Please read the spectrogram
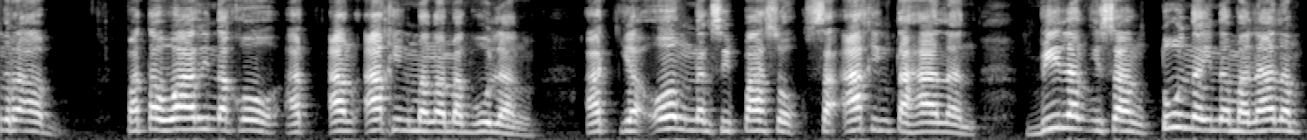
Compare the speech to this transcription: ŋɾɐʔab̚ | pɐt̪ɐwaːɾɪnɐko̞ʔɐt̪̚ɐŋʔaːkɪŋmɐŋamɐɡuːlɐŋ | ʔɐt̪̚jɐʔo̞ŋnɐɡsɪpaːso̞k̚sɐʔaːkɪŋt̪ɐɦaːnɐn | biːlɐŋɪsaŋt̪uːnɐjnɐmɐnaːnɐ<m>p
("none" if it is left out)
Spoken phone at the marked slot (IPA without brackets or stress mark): m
